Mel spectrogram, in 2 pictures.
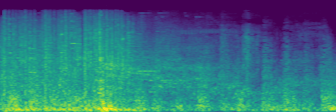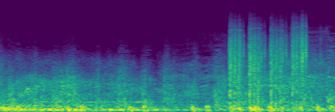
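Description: Zombies snarl and growl nearby.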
